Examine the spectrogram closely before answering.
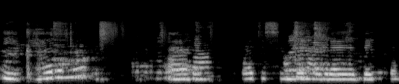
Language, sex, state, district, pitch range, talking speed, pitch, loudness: Hindi, female, Bihar, Jamui, 240-275 Hz, 180 wpm, 255 Hz, -18 LUFS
